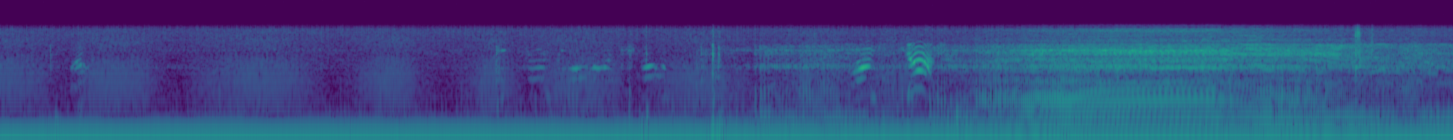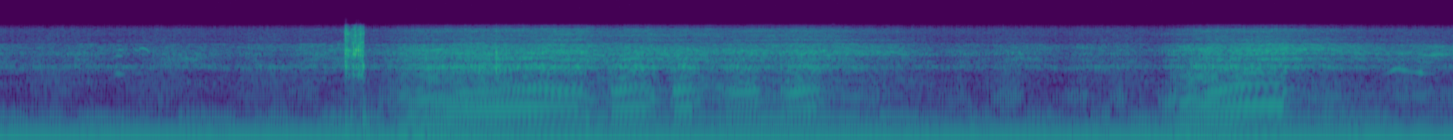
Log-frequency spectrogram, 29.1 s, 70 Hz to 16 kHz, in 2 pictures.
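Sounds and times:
dirt bike engine revving: 7.0s - 29.0s.

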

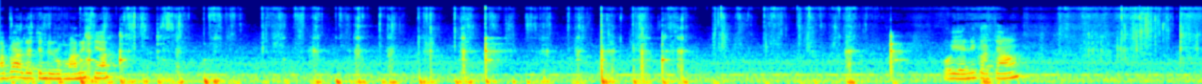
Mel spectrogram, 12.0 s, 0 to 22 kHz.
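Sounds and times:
faint steady hum: 0.0s - 12.0s
stone pestle pounding in mortar: 0.5s - 9.1s.

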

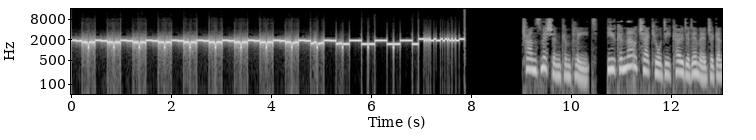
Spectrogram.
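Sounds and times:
warbling image signal tone: 0.0s - 7.9s.

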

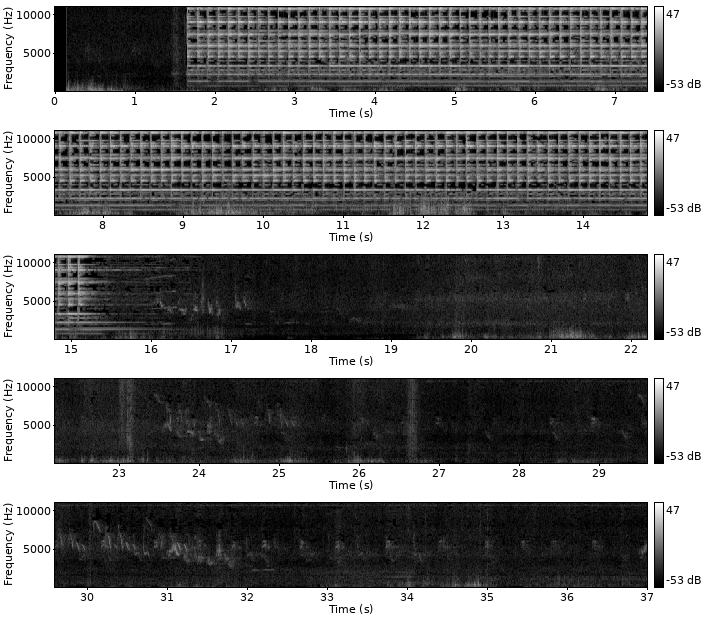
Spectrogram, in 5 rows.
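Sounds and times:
level-crossing bells ringing: 1.6s - 16.6s.

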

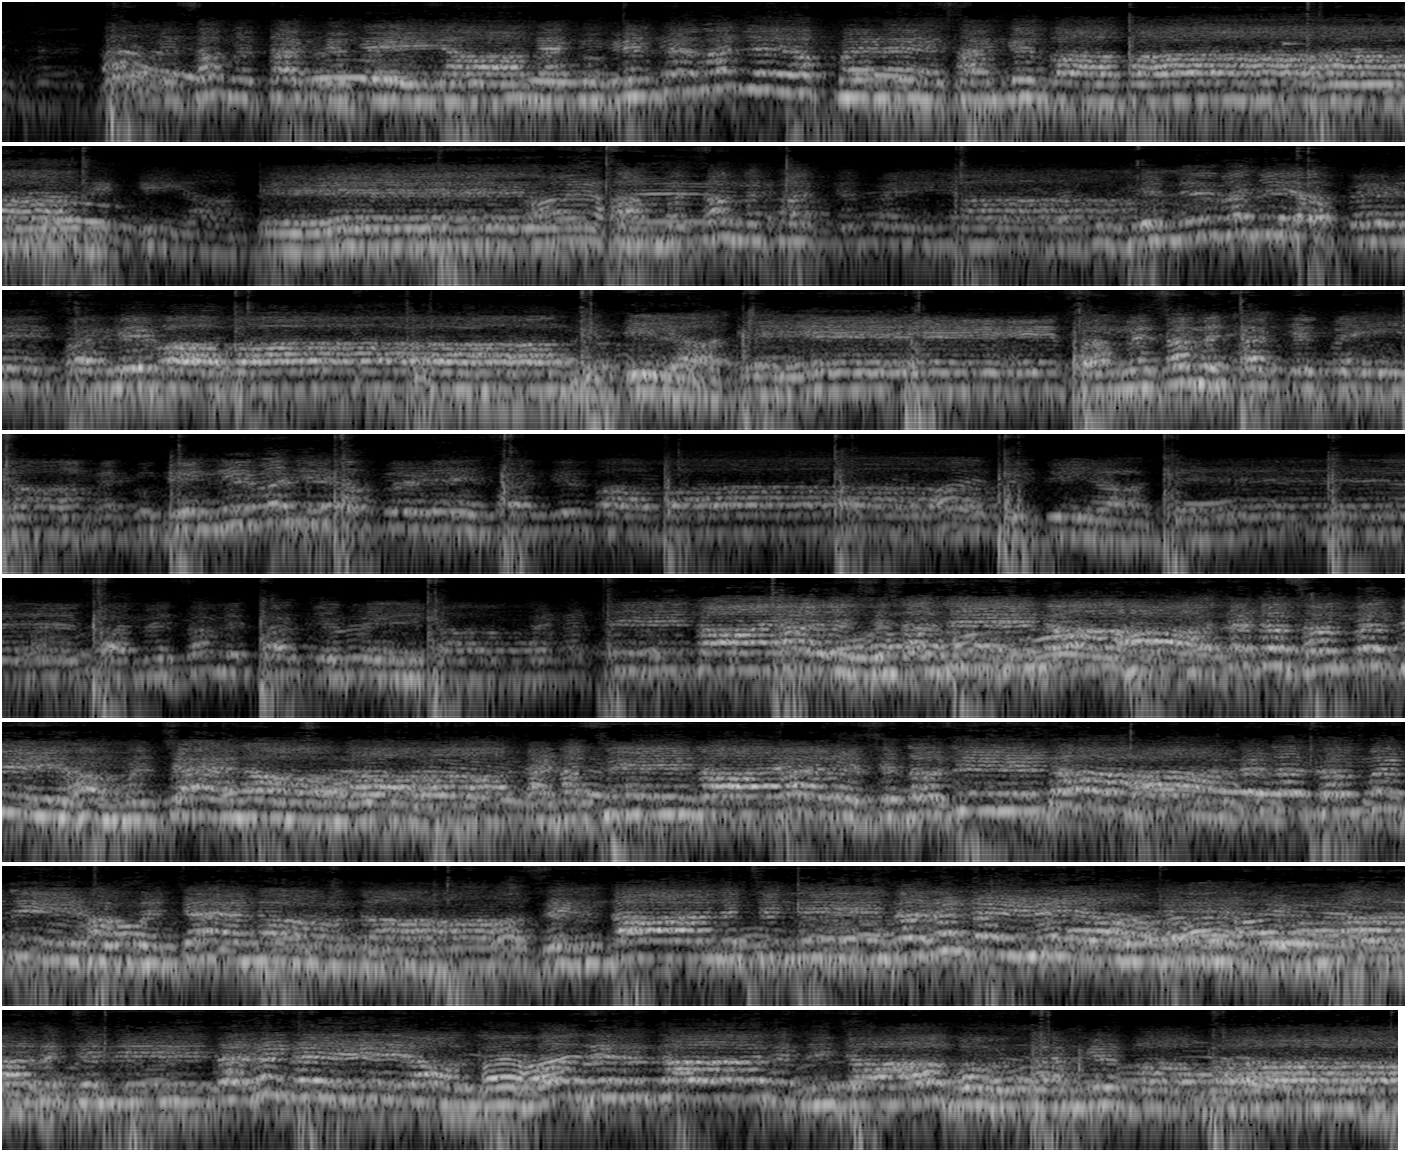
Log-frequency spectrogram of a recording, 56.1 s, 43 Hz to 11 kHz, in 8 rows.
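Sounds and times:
crowd of men chanting: 0.0s - 56.0s
hands slapping bare chests: 4.6s - 6.8s, 9.1s - 11.1s, 11.7s - 13.7s, 15.1s - 20.4s, 21.0s - 21.3s, 21.9s - 30.4s, 34.5s - 34.8s, 39.8s - 42.8s, 43.4s - 44.6s, 54.2s - 56.0s.

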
